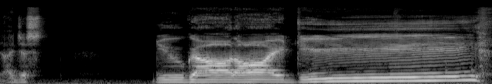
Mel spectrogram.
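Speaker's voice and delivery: imitated slow speech. Retelling what the store guy said to him, imitating a slow voice. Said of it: "the you know the voice slow".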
